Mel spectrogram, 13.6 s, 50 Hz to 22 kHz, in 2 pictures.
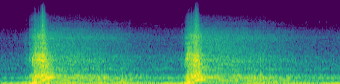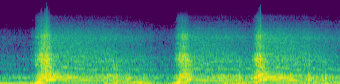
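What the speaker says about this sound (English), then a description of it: "Let's fire up this muscle car and see what it sounds like." A Dodge Challenger R/T Scat Pack with a Hemi V8 and 1320 package idles with a deep rumble, broken by five sharp, loud revs that climb and fall back, heard close without talk.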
